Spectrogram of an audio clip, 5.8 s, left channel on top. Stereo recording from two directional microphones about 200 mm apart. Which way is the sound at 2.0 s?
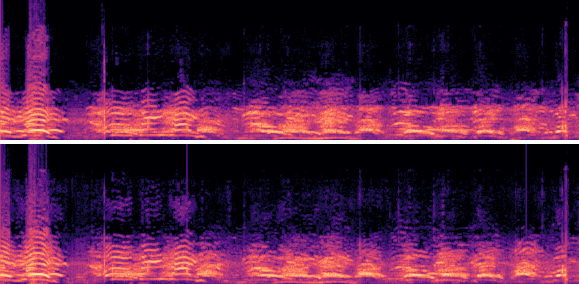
45° left (ahead or behind).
